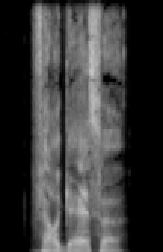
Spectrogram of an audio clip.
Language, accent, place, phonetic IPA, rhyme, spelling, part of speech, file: German, Germany, Berlin, [fɛɐ̯ˈɡɛːsə], -ɛːsə, vergäße, verb, De-vergäße.ogg
- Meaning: first/third-person singular subjunctive II of vergessen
